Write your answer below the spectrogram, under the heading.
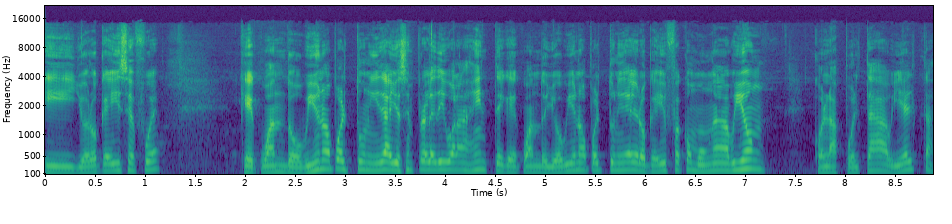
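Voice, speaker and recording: A man's high-pitched voice at a fairly quick pace, with ordinary pitch variation and a dry sound without echo. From Puerto Rico, rural. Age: 40s. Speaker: barber; podcast guest. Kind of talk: casual interview chat. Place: shop. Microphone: studio mic.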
